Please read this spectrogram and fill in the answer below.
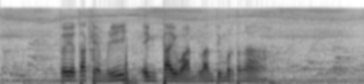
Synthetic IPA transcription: t̪ojot̪akɛmɾiɪŋt̪aiwanlant̪imʊrt̪əŋah

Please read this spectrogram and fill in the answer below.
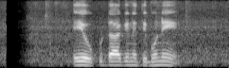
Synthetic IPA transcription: eːukuʈaːɡenət̪ibuneː

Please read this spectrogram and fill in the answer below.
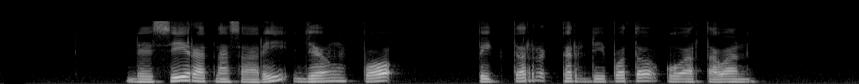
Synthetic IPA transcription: dɛsiɾat̪̚nasaɾid͡ʒɨŋpɔʔ | pik̚t̪ərkərdipɔt̪ɔkuart̪awan

